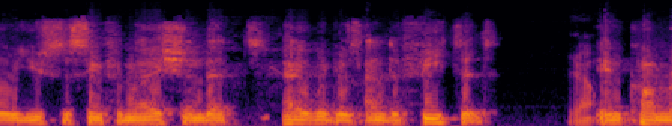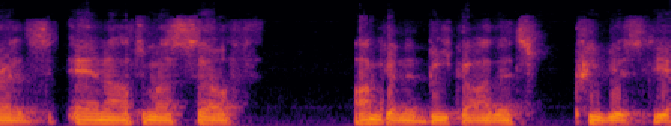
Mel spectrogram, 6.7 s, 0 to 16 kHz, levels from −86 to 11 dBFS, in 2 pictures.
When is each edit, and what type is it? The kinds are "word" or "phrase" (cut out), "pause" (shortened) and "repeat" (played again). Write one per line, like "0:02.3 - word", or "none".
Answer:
0:01.4 - word
0:01.8 - word
0:03.7 - word
0:04.0 - word
0:05.3 - word
0:05.6 - word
